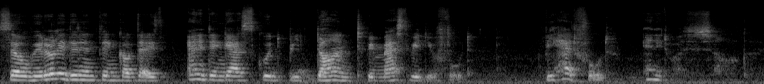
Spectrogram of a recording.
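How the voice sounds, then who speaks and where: A woman at a moderate pace, with big swings in loudness, audible room echo and noticeable background noise. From rural Hungary. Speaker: health food company co-founder, former model. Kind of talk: casual chat.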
